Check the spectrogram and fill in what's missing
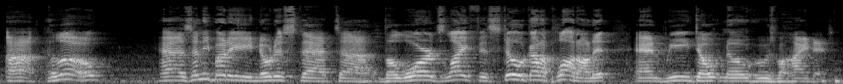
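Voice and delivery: a hint of a put-on voice, interjecting; lightly acted, raising an overlooked problem; Linkara. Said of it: "Linkara says".

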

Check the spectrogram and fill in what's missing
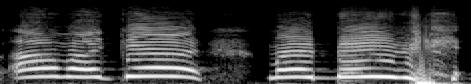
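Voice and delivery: shrieking high imitation of a panicked lady; mock scream. Lady whose little dog is attacked, hammed-up scream. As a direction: wail it loud, far up in pitch, hamming up the horror. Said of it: "Lady screamed".

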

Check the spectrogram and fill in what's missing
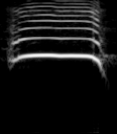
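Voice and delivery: very high, loud squealing scream; shrill scream. Pretend. Pastor joking how he wishes he'd reacted, shrill scream. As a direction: scream like you're terrified. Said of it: "I'd be like".

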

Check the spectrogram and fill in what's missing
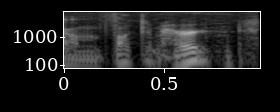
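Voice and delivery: very soft, low admission; hushed, pained aside; retold hurting. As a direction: say it small and under the breath. Retold admission of being hurt.

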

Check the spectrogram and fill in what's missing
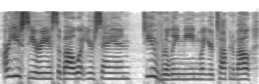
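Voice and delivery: soft, understated question; mild asking. Retold or imitated. How the pastor's question began during worship, mildly asked. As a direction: ask it quietly, without force. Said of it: "it had turned from just a".

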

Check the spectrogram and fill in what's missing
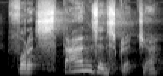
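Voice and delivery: "stands" drawn out slowly with weight; stress on stands. Shown as a demonstration. Preacher reading the verse to the congregation, "stands" stressed and drawn out. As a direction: lean slowly on the word "stands". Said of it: "I love that emphasis on God's word standing".

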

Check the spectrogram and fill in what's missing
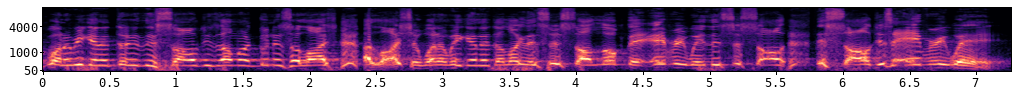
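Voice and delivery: high, loud, frantic babbling; hammed-up flap, tripping over the words; Gehazi in panic. Servant begs Elisha as soldiers surround them, acted panic. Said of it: "So I reckon Gehazi would have been like".

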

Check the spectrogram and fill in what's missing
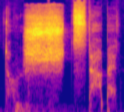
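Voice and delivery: put-on whispered shh to calm a baby; shushing whisper. Shown as a demonstration. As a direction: hush a crying baby in a whisper. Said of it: "shushing that motherfucker to death".

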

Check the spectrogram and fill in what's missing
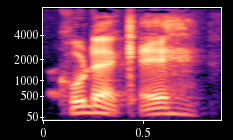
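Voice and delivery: put-on "Kodak, eh?" with Canadian accent; mock Canadian accent. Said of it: "unless they're from Canada".

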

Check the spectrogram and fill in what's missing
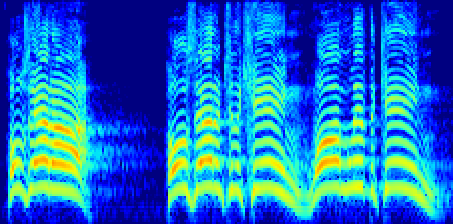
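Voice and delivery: high, loud crowd acclamation; excited shouting. Acted. Crowd hailing Jesus on Palm Sunday, excited high shouting. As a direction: shout it out jubilantly, drawing out the last words. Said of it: "They're all excited".

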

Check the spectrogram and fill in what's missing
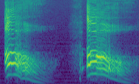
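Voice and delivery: loud, high, falling mock-horror cries; horrified gasps. Woman reacting to the pastor's claim, mock horrified. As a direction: imitate a scandalized gasp, hammed up.

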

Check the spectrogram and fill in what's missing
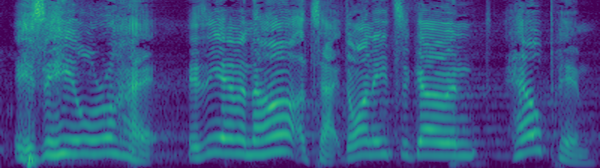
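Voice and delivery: high, loud, urgent questions; acted panic, voice jumping up; mock alarm. Man wondering if his mate needs help, loud mock alarm. Worry escalates over collapsed friend.

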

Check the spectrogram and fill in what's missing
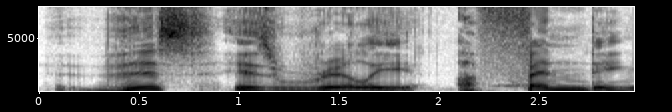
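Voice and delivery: ordinary talk, nothing marked

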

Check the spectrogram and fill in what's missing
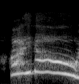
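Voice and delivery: high-pitched excited squeal; imitated giddy, very high outburst; retold freaking out. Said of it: "I'm freaking out".

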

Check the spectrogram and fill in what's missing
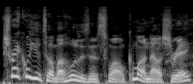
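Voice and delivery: high, loud, excitable talking donkey; pleading sidekick to his grumpy friend, in Donkey's voice; Donkey impression. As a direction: chatter at Shrek like an eager sidekick. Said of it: "Shrek and Donkey".

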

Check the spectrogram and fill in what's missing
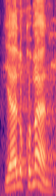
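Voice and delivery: calling out. Real, not acted. Teacher calls on a student.

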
